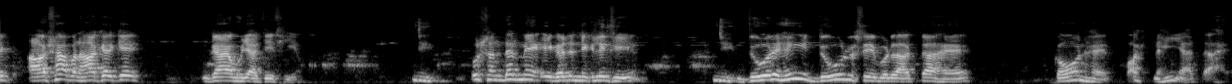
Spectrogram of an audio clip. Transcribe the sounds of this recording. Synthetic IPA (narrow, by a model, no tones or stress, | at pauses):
eːkaːʃabɐn̤akɐɾke | ɡaːjəbɦod͡ʒaːt̪it̪ʰḭ | d͡ʒiː | ʊsːɐ̃nd̪əɾbʱmẽeːɡəd̪ɾnɪklit̪ʰi | d͡ʒid̪uːɾɦid̪uːɾsebʊɽ̤laːɡ̚t̪aɦɛː | kɔːnɦɛːpɐʃnɐɦĩa̰ːt̪a̰ɦɛː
